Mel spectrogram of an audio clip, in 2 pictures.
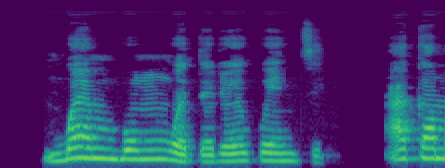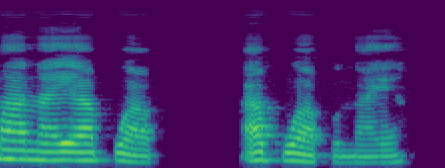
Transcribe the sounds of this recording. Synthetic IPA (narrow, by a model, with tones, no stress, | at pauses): ŋ͡m̩˨ɡ͡be˦ŋ͡m̩˦bʊ˦m̩˦ŋʷe˨te˨ɾe˨e˦kʷe˦n̩˦tɪ˨ | a̰˦ka˦ma˦a˦na˨ja˦p | a̰˦pʊ˦a˨pʊ˨na˨ja˦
